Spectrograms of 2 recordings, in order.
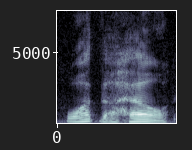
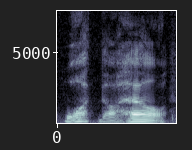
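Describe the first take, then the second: First: Drawn-out bewildered what the hell; slow mock disbelief. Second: Mock disbelief. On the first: Host acting out a viewer scrolling TikTok, slow stunned disbelief. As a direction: gawk at the screen, slowly. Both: Shown as a demonstration. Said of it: "Can you show that scroll motion again".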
